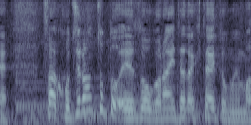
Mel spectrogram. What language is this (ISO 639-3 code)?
jpn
